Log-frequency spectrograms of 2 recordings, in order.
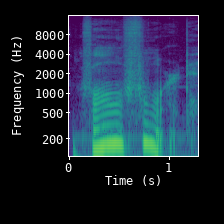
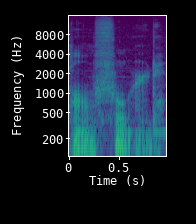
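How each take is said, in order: First: The voice is at normal speaking volume. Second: The voice is soft and whispery, ASMR style. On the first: "now that we're talking back at normal volume, let me do the same quote" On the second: "We'll break off the A S M R for just a second"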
